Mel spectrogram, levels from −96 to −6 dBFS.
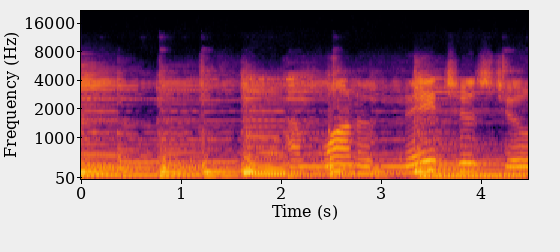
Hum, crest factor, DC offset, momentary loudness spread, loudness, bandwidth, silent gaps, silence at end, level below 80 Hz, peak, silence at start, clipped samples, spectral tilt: none; 18 dB; under 0.1%; 6 LU; -25 LUFS; 8.8 kHz; none; 0 s; -56 dBFS; -8 dBFS; 0 s; under 0.1%; -6.5 dB/octave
